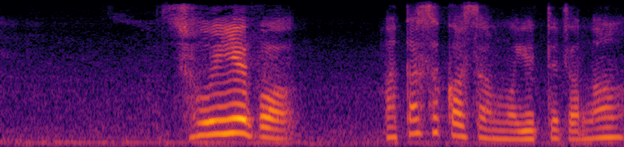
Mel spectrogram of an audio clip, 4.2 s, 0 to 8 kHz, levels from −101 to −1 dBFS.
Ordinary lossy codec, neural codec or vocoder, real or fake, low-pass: Opus, 32 kbps; codec, 16 kHz in and 24 kHz out, 2.2 kbps, FireRedTTS-2 codec; fake; 7.2 kHz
